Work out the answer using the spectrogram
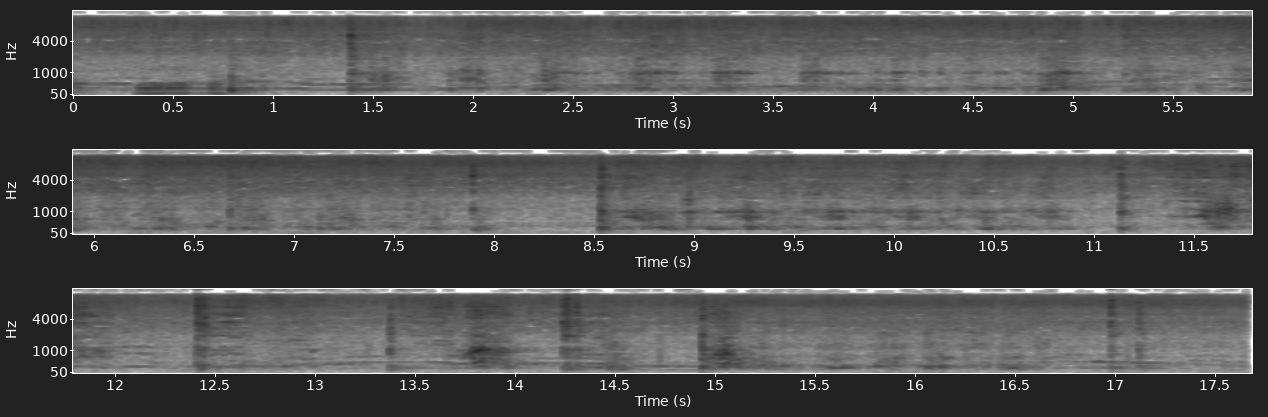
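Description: Spiced tomato masala sizzling in hot oil in a steel kadhai while a steel spatula stirs through it, with several sharper scrapes of the spatula against the pan in the second half.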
